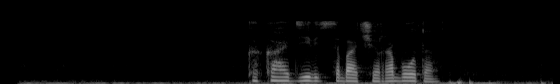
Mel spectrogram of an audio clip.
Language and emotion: Russian, neutral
